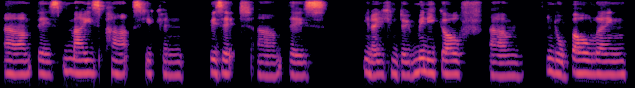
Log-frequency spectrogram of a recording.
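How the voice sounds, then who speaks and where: A woman's voice: low voice, level tone, slow, a little mellow, highs cut off. A woman chats as a guest over a video call from her home music studio. She is friendly and loose, with plenty of ums as she goes. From New Zealand. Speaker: ukulele teacher and performer, guest. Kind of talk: casual interview chat.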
